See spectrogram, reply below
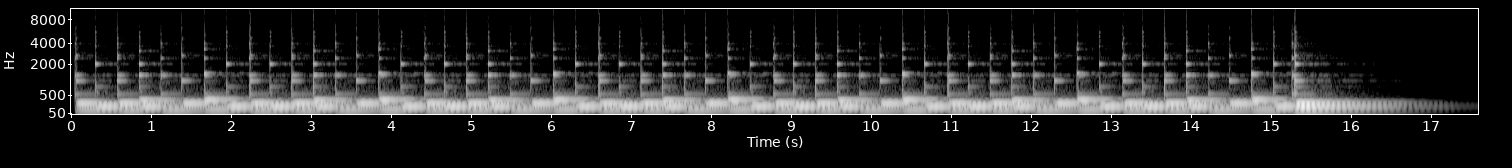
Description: No Melody, ukulele; Rainbow Ukulele

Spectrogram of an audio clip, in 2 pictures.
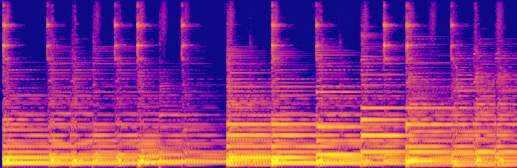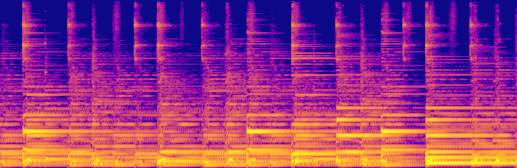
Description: ukulele; Rainbow Ukulele

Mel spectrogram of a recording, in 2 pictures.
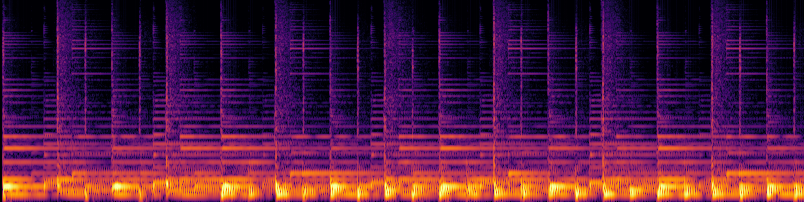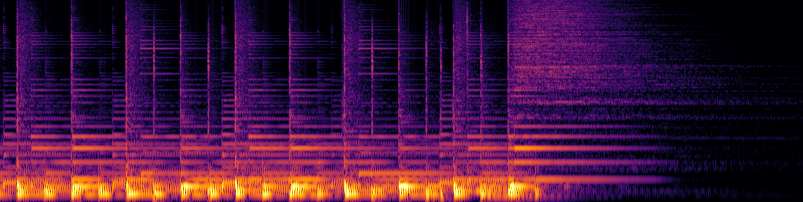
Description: No Melody, ukulele; Rainbow Ukulele

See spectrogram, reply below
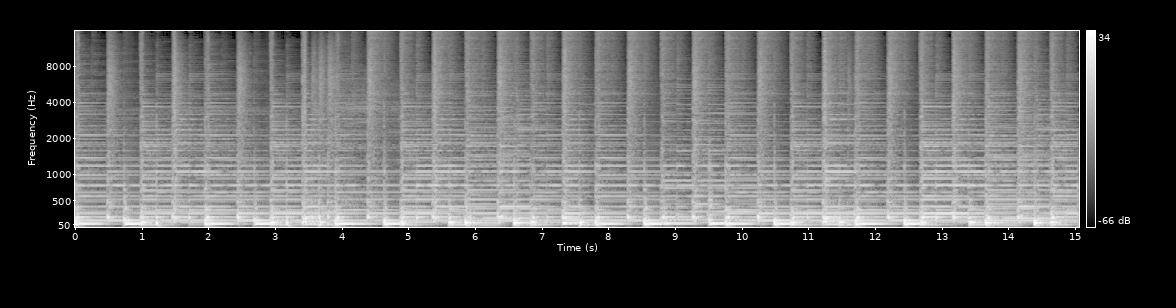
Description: NO MELODY, ukulele; Rainbow Ukulele

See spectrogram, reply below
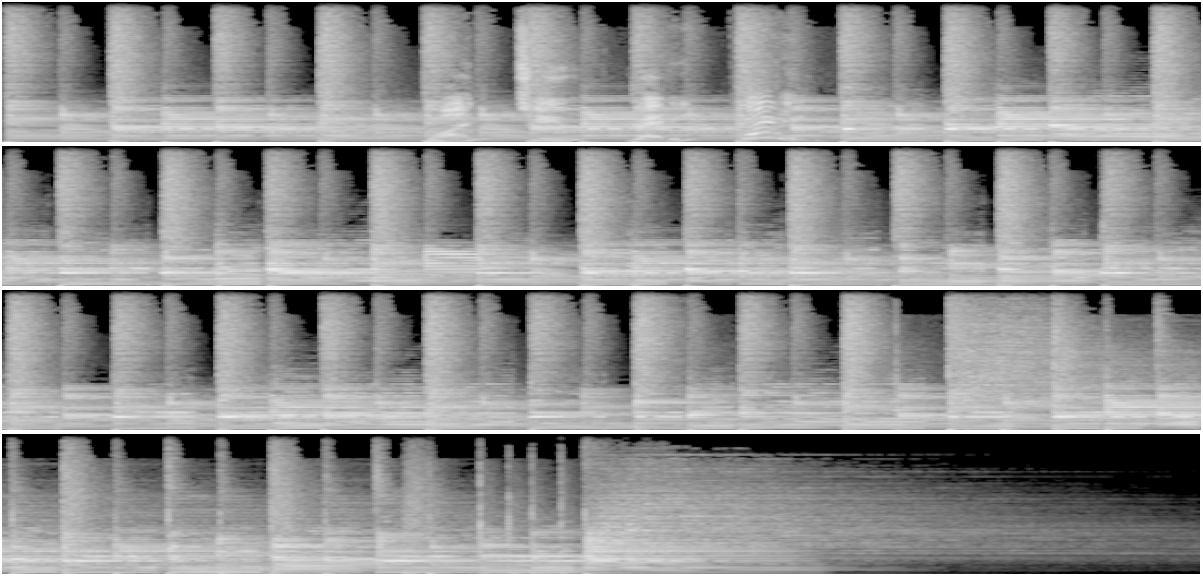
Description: WITH INTRO, ukulele; Rainbow Ukulele

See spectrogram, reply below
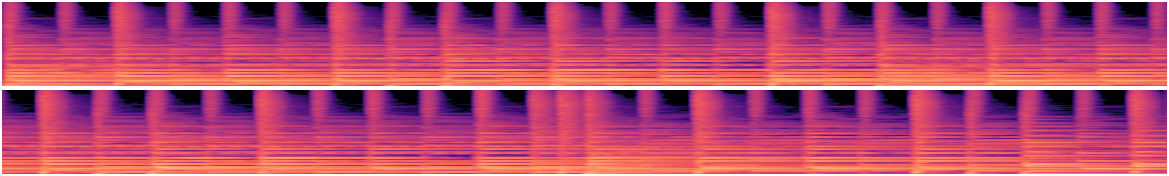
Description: NO MELODY, ukulele; Rainbow Ukulele

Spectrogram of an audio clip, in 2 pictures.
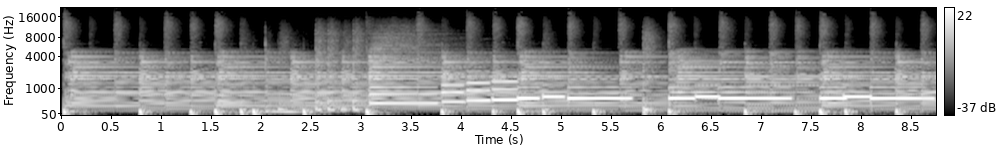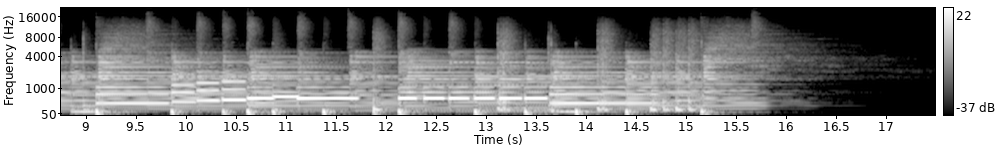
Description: ukulele; Rainbow Ukulele

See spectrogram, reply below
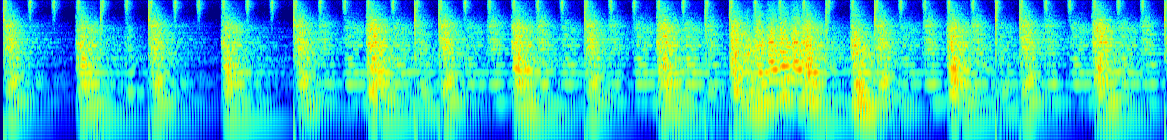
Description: No Melody, ukulele; Rainbow Ukulele

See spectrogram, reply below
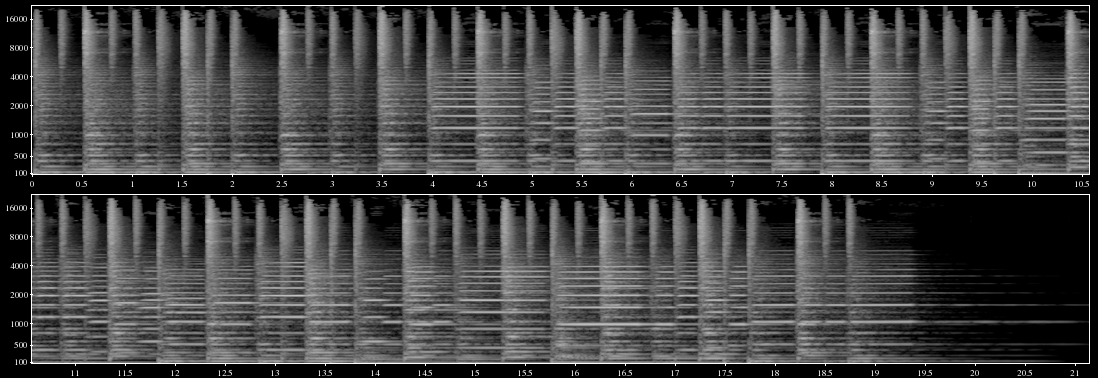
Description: ukulele; Rainbow Ukulele

